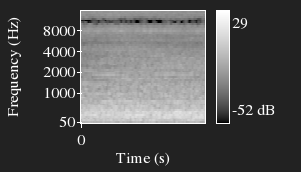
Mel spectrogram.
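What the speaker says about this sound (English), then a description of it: "I got the turbine fired up" A turbine being built into a 1,000 hp race engine for a Winnebago runs loudly and steadily in a cold, windy setting, a dense unbroken roar with a high whine held on top.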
